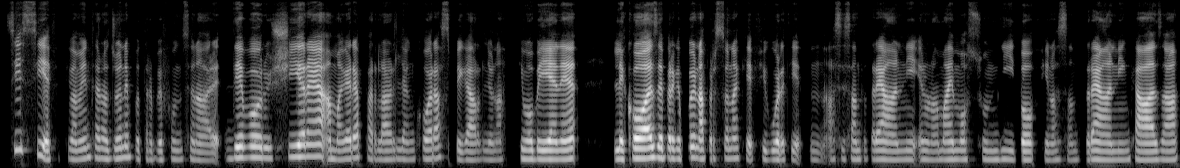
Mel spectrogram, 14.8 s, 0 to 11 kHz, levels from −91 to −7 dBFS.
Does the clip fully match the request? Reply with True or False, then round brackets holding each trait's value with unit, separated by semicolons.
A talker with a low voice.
False (180 Hz)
